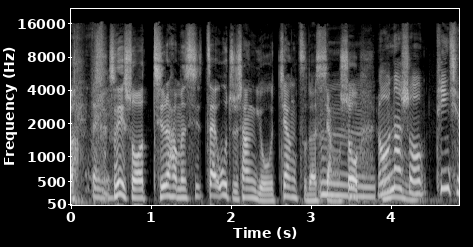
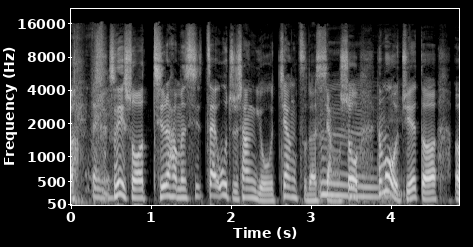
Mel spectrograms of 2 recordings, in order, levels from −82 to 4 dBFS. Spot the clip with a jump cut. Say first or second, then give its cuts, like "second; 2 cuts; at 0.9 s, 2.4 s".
first; 1 cut; at 3.8 s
